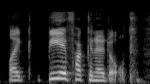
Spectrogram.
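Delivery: ordinary talk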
